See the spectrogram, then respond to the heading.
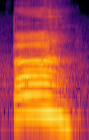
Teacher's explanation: makhrajnya ha adalah di al khalq ya, bagian bawah, tenggorokan bagian bawah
